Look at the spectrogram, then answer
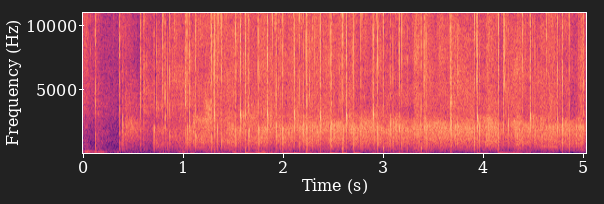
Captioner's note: attendees applaud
